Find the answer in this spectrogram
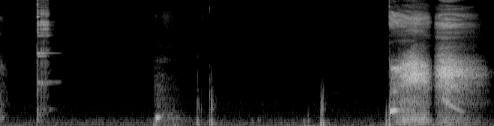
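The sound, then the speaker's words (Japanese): A single bright clink of glasses rings out near the start as two people toast with drinks at home, followed by a few soft clicks and then a long, audible sigh of breath. “じゃあ、とりあえず乾杯しよっか。”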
